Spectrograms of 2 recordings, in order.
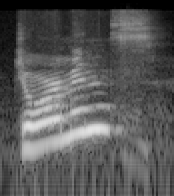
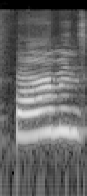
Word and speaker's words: Farmans: You have to get Jormans? That says Farmans. We've been pronouncing it wrong. It's Farmans cucumber chips.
